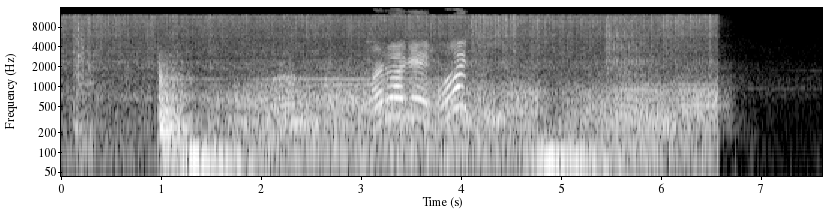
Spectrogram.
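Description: A deep rumbling blast shakes the air.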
